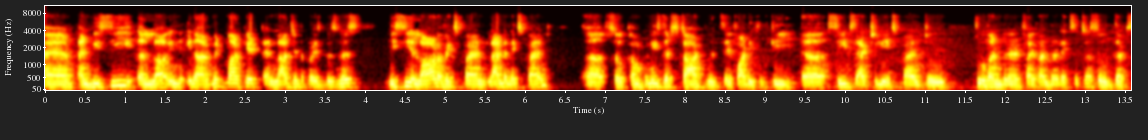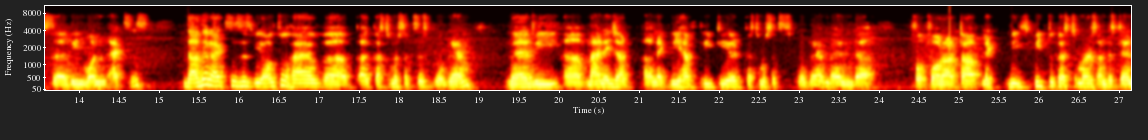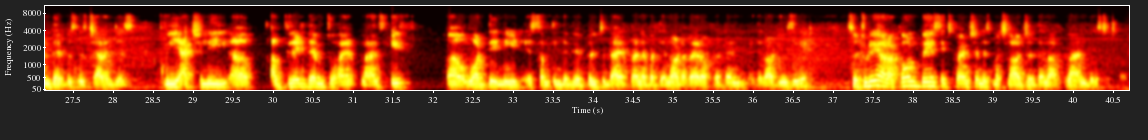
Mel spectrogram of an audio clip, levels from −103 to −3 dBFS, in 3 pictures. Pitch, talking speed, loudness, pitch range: 125 Hz, 200 wpm, -17 LUFS, 115-135 Hz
